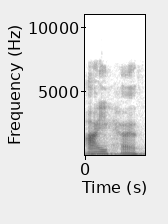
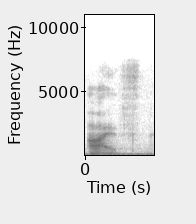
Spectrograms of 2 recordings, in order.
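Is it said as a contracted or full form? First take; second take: full; contracted. First: Both words are said in full. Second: The h and vowel are dropped into one syllable.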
